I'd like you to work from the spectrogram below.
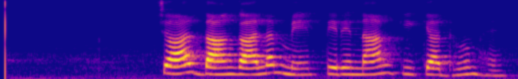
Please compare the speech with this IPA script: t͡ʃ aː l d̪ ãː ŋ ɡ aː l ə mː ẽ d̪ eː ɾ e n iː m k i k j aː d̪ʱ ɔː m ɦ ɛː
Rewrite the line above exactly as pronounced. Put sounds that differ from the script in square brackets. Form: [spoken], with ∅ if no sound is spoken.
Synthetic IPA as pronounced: t͡ʃ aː [ɾ] d̪ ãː ŋ ɡ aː l ə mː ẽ [t̪] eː ɾ e n [aː] m k i k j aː d̪ʱ [uː] m ɦ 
